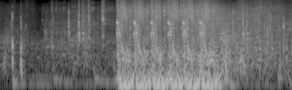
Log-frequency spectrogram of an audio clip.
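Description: Gunfire in the video game Phoenix Point: a few scattered light taps, then a sudden dense burst of rapid automatic shots lasting about a second and a half before fading, loud and close.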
